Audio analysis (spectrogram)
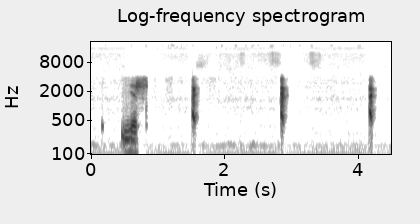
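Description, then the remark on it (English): Soft hen turkey pops made on a call: after a brief whiny note, three short, crisp pops come at a slow, even pace over a faint low hum. “And just envisioning that hen standing at 20 yards from you out there, you know, and she's just making a little soft pop.”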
